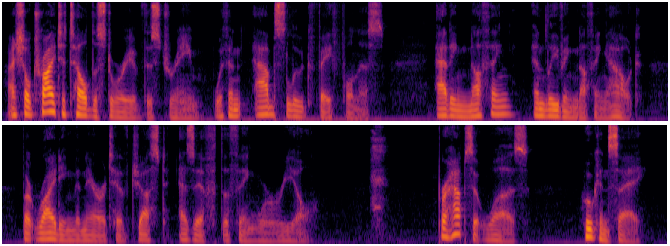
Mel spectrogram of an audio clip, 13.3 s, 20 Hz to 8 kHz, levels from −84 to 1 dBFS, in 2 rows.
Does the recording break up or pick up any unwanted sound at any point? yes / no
yes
